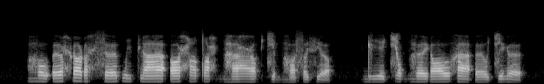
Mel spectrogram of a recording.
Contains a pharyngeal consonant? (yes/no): yes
